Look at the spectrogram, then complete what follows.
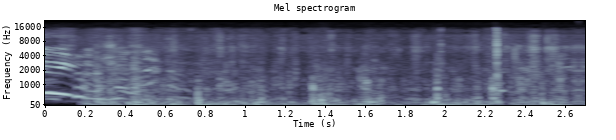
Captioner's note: running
